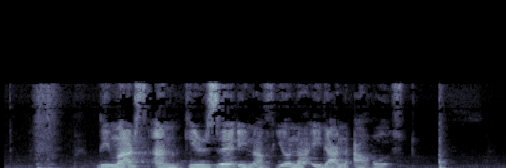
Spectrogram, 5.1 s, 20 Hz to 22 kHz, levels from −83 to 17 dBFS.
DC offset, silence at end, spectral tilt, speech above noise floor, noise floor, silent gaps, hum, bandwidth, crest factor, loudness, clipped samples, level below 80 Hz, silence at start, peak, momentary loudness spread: under 0.1%; 0.6 s; -2.5 dB/octave; 39 dB; -58 dBFS; none; none; 12 kHz; 20 dB; -18 LUFS; under 0.1%; -48 dBFS; 0.35 s; 0 dBFS; 21 LU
